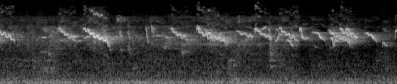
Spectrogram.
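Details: Common iora giving a doubled 'ciak ciak' call, used as a lure to stimulate other birds to answer. Dense high chirps with quick downslurred notes, tumbling over one another almost without pause in a steady stream.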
